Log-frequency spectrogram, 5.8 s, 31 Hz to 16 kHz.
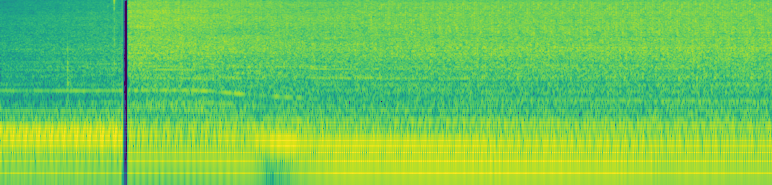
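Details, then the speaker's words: Mercedes C55 AMG with 6-speed manual, first start after new fuel pump fitted: brief starter whir, engine catches cleanly and settles into a steady, even idle with no misses; normal start and idle. "Okay, here we go. First start on the new fuel pump."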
